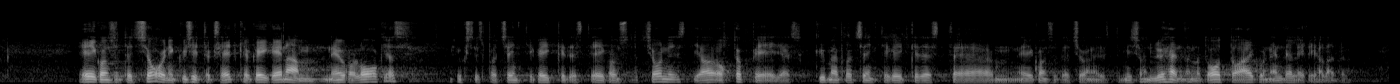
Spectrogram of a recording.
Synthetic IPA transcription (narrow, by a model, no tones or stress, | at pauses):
e̞ːko̞nsult̪ɑt̪sio̞ːnʲikys̬ʲit̪ːˑɑksehe̞t̪̚ke̞lkɤjɡeenɑmne̞wɾo̞lo̞ːɡ̥iɑs | ykst̪e̞jst̪̚pro̞t̪se̞nʲt̪ːˑikɤjkːˑid̪̥e̞st̪e̞ːko̞nsult̪ːɑ̥t̪sio̞ːnʲid̪e̞st̪jɑo̞rt̪ˑo̞pe̞ːd̪̥iɑskymːepro̞t̪se̞nʲt̪ʲːˑikɤjkˑːid̪̥e̞st̪eːko̞nsult̪ɑt̪sio̞ːnʲḭd̪e̞st̪miso̞nlyɦend̪̥ɑnud̪̥o̞ːt̪ːˑo̞̰ɑ̰eɡ̥une̞nd̪̥e̞lʔe̞ɾḭɑ̰lɑ̰d̪̥e̞l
